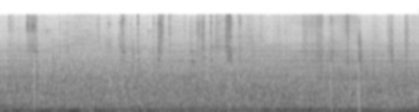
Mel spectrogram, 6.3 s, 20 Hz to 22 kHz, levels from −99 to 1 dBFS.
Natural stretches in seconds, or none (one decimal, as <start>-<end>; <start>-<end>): 0.7-2.6; 3.0-3.9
